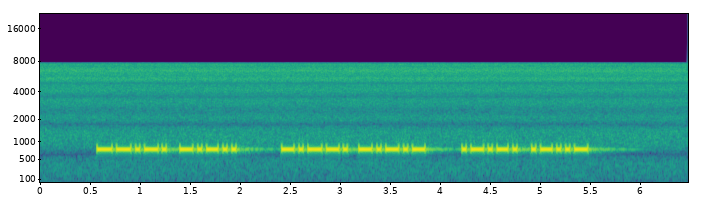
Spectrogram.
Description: Morse code (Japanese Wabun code), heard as a keyed tone, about 27 wpm, 760 Hz, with room echo. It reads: シキ ルサ ンヰ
